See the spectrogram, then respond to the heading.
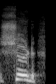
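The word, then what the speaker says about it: should: ये जो एल है तो ध्यान रखना, एल नहीं पढ़ेंगे, इस एल की प्रोनाउंसिएशन नहीं आएगी, शुल्ड नहीं पढ़ेंगे भाई साहब, इसे शुल्ड मत पढ़ना, अपराध हो जाएगा। This is नॉट शुल्ड, this is शुड।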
